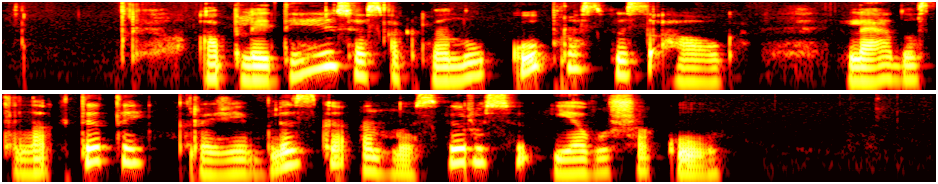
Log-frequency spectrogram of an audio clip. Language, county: Lithuanian, Telšiai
